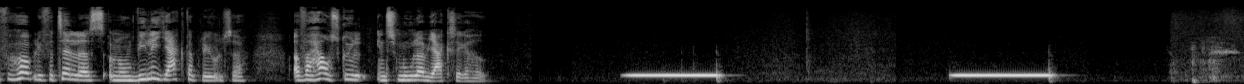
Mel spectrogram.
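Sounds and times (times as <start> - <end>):
speech: 0.0 - 5.0
telephone ringback tone: 6.2 - 7.3, 9.5 - 10.6.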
